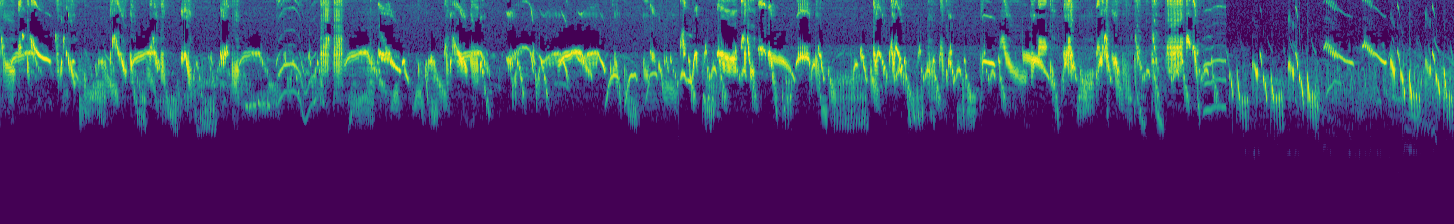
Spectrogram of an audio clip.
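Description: A Eurasian Skylark pours out a long, unbroken stream of rapid, high warbling and trilling notes, bubbling and buzzy, with no pauses and nothing else heard.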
